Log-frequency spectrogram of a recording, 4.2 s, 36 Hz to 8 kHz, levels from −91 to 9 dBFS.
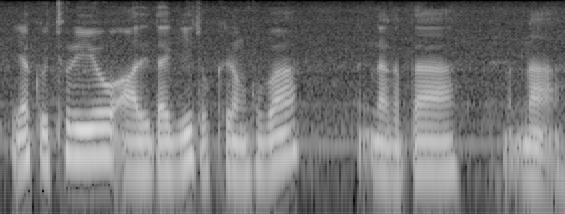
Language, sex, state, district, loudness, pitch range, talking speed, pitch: Garo, male, Meghalaya, West Garo Hills, -16 LUFS, 110-140 Hz, 115 wpm, 115 Hz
